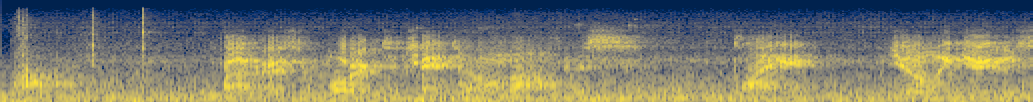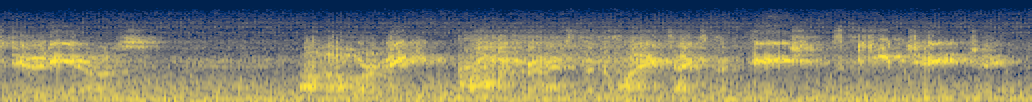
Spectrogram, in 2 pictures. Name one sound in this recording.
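A man's recorded voice speaks calmly from an old tape player.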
